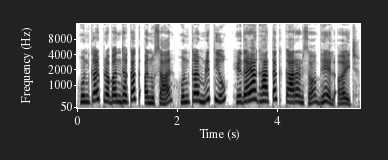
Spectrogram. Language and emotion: Maithili, neutral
